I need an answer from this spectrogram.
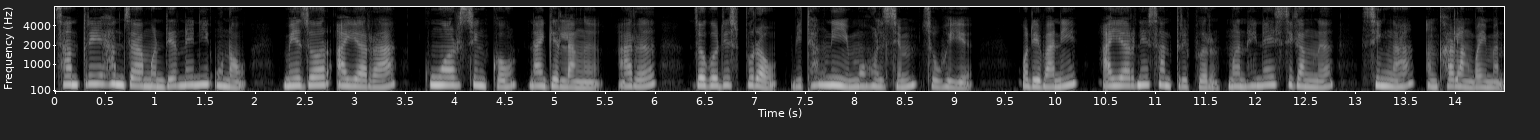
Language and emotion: Bodo, neutral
